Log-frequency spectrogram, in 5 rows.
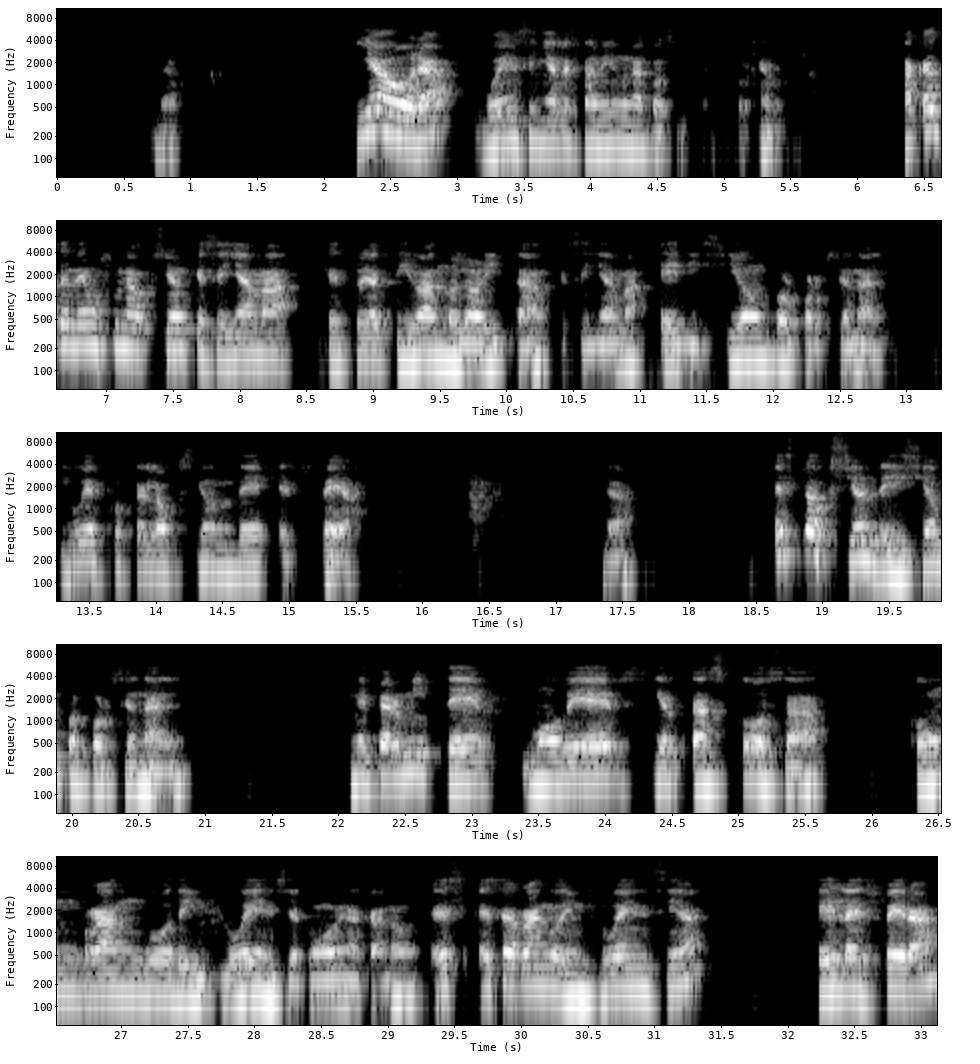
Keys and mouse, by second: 2.8 Tab, 3.8 shift+middle click, 5.3 shift+middle click, 7.3 click, 8.2 shift+middle click, 11.0-12.4 drag, 13.6-17.6 drag, 21.8-33.1 drag.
